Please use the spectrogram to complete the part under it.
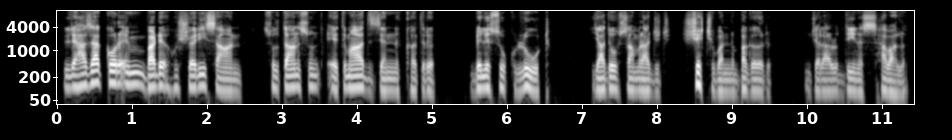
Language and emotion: Kashmiri, neutral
